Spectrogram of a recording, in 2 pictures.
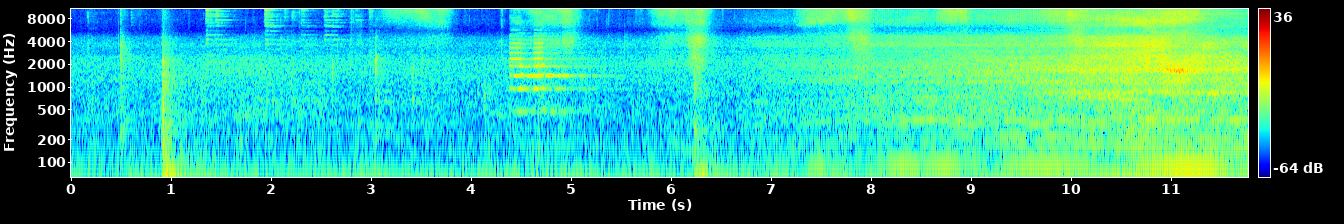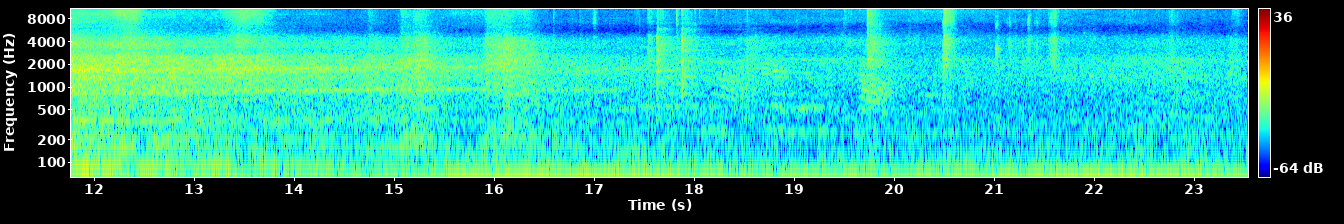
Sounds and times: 0.0s Traffic Sound 23.5s
5.8s Walking through the old neighborhoods 23.5s

